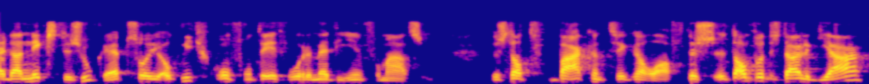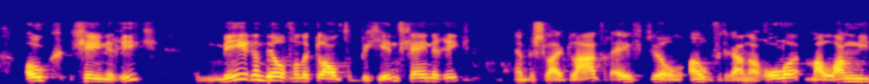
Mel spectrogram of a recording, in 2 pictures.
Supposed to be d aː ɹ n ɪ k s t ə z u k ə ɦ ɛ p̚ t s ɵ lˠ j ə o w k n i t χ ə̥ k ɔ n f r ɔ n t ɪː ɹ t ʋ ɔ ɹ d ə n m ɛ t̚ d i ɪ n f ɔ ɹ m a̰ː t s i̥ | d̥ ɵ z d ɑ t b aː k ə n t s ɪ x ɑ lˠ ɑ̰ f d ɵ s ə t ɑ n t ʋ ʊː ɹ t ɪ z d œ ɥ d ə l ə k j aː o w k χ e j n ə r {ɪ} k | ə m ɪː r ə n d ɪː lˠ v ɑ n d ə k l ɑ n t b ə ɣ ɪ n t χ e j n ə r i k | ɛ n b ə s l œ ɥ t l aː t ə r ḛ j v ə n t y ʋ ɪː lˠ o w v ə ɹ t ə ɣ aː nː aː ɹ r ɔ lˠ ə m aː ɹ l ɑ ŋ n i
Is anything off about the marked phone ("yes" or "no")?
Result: yes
